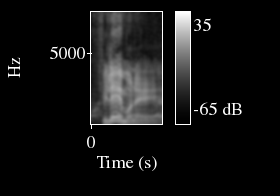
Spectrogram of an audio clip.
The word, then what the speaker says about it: Filemone: Così Filemone, ha detto qualcuno là in fondo, che penso ne sia veramente la pronuncia corretta.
